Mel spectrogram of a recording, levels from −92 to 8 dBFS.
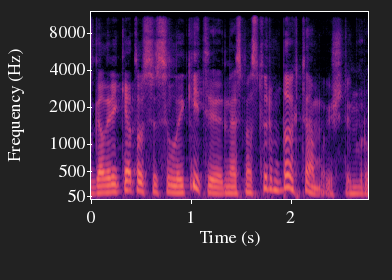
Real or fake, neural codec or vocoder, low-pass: fake; codec, 24 kHz, 3.1 kbps, DualCodec; 10.8 kHz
